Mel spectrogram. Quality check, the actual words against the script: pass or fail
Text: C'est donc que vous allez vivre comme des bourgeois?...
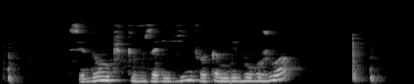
pass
